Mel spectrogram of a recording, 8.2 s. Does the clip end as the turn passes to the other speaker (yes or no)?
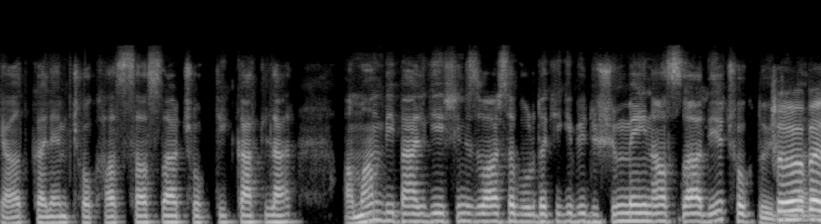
yes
